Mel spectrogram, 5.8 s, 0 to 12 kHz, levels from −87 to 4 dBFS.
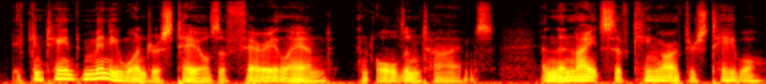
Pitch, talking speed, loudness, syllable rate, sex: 90 Hz, 190 wpm, -21 LUFS, 5.3 syllables/s, male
